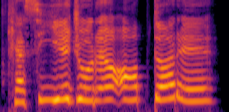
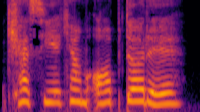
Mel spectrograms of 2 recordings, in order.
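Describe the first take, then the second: First: Much higher and louder desperate shout; raised voice. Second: Calling out. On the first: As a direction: raise your voice so the whole wagon hears. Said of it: "تون صدایم بالا رفت". (فریاد بلند و مستأصل) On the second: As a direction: call out to everyone for water. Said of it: "صدا زدم". (صدا زدن بلند) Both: A narrator's reading.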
